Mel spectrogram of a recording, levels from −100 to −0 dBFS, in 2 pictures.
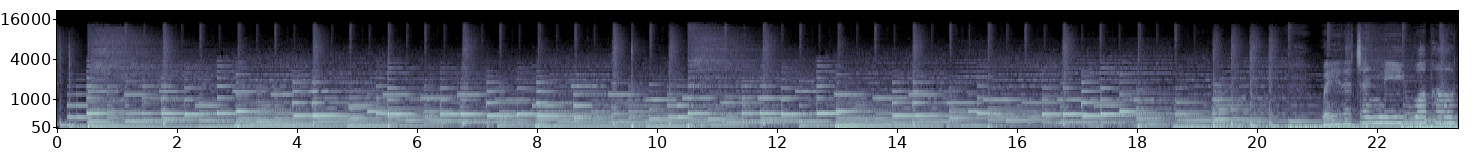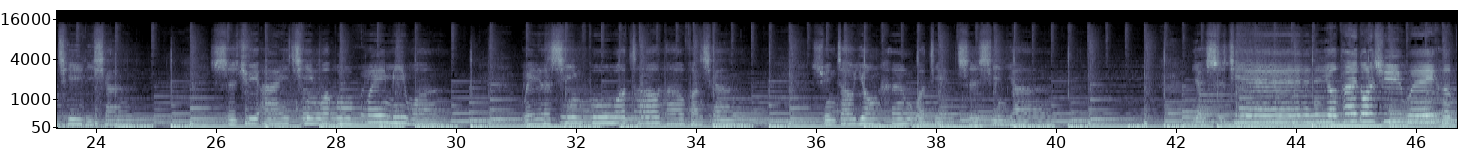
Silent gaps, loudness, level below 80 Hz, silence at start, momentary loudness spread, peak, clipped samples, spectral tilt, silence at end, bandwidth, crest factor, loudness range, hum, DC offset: none; -31 LUFS; -34 dBFS; 0 s; 8 LU; -10 dBFS; under 0.1%; -6 dB/octave; 0 s; 14 kHz; 18 dB; 5 LU; none; under 0.1%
